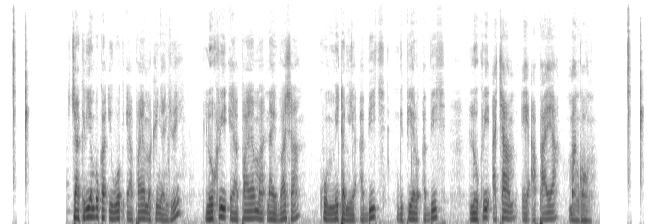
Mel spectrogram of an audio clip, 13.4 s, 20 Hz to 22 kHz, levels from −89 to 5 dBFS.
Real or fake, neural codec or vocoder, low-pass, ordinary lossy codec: real; none; 19.8 kHz; Opus, 64 kbps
